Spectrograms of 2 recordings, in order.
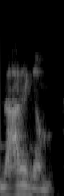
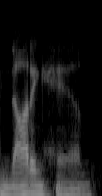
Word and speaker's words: Nottingham: england i believe in nottingham nottingham forest wow and and by the way mike very good pronunciation i'm glad you didn't say nottingham anyway she wants to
